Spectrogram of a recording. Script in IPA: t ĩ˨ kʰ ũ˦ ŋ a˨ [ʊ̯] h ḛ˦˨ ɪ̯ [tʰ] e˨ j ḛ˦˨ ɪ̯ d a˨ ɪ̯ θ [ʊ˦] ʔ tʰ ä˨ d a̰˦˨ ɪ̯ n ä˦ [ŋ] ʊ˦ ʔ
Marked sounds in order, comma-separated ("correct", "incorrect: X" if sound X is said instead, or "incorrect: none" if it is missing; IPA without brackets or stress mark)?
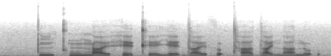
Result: incorrect: ɪ̯, incorrect: kʰ, correct, incorrect: n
